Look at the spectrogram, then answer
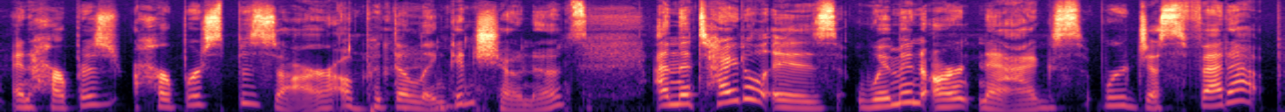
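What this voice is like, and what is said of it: Sick-sounding, slightly altered voice. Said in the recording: “I've made sure to stay sick so that you all can listen to it with maximum voice capacity ... We've recorded several episodes while I'm sick, so maybe this is just how my voice sounds now ... now your voice is a little bit different”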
